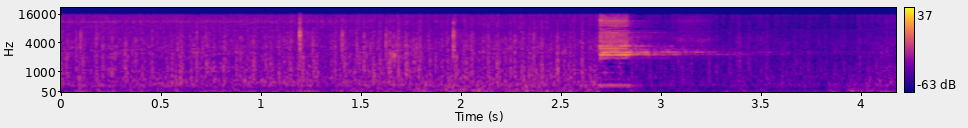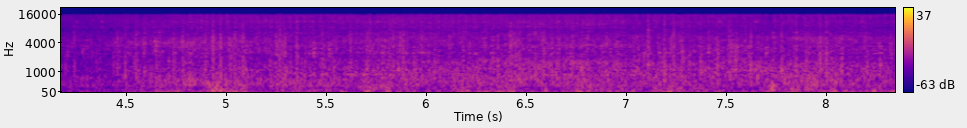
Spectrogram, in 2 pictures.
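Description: Low wind and road rumble on a phone microphone during a bike ride, broken about three seconds in by one short, high-pitched horn toot, the loudest sound. The sound drops and goes muffled for about a second and a half after it, then the rumble returns.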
